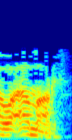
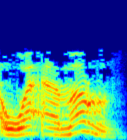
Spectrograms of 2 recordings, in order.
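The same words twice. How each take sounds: First: The r is short and not doubled. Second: The r is doubled and held longer. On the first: It means a command. The speaker calls it wrong. "هنا في نقطة بعض الناس لك إيه" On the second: It means more bitter. The speaker calls it right. "لابد أن نشدد الراء"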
